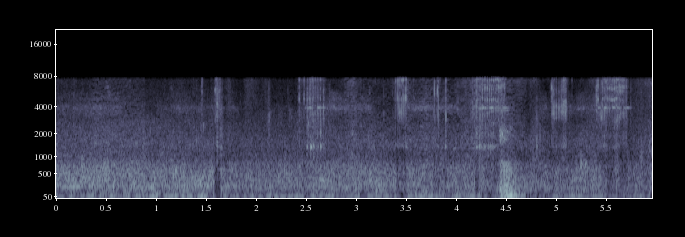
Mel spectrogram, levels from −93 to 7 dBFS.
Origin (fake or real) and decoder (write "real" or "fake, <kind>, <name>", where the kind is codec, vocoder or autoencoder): real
